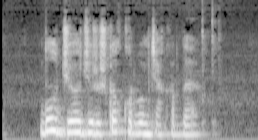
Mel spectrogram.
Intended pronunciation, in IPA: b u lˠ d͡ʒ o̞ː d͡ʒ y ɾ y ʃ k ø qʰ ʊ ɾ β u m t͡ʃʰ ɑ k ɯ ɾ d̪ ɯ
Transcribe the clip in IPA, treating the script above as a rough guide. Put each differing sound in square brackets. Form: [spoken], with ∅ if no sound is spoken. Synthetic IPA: b u lˠ d͡ʒ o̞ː d͡ʒ y ɾ y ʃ k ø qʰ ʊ ɾ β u m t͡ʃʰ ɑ [q] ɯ ɾ d̪ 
